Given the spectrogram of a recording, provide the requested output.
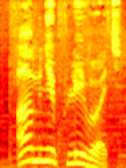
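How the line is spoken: Cheerful. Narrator (Russian): так же весело ответила ведьма

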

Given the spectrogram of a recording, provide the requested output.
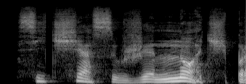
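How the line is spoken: Growl. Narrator (Russian): прорычала она

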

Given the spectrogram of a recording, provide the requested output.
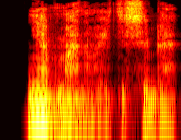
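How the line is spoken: Quiet. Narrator (Russian): негромко сказала она

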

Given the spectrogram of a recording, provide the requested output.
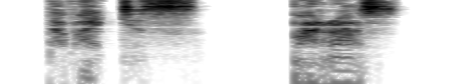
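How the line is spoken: Whispering. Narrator (Russian): шепнул пристав

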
